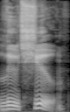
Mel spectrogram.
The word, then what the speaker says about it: Ryukyu: So Ryukyu is actually the more proper term, but Ryukyu is actually a Japanese pronunciation. The proper pronunciation is actually Ryukyu. That's the original Ryukyuan or Okinawan pronunciation, and I'm much more comfortable speaking Okinawan than I am speaking Japanese.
